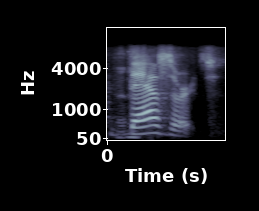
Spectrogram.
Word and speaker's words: desert: Então, a diferença tá na primeira sílaba e na sílaba tônica, porque aqui é a última. Dessert. Dessert. Aqui é desert.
